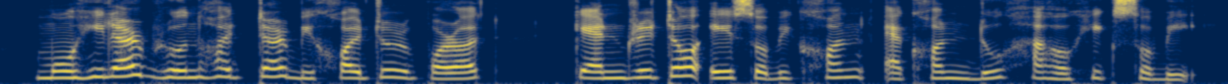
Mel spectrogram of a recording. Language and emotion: Assamese, neutral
